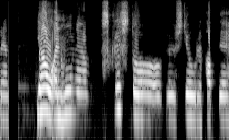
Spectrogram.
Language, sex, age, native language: Icelandic, male, 12, Icelandic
